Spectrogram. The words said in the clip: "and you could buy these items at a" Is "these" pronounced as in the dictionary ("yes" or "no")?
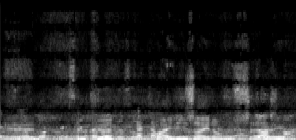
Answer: yes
